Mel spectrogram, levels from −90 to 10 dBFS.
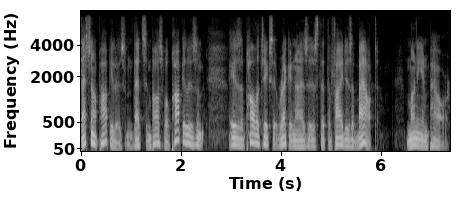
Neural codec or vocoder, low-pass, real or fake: none; 7.2 kHz; real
